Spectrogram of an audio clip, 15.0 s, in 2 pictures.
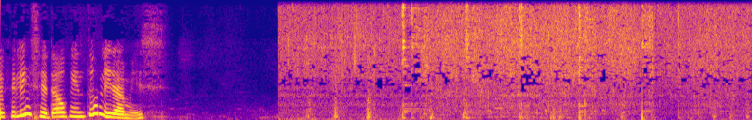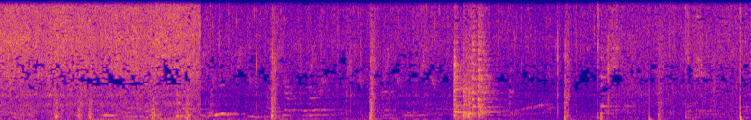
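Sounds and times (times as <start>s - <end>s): vegetables frying with a sizzle: 2.8s - 15.0s
spatula scraping and clicking on pan: 3.0s - 9.6s, 12.0s - 15.0s.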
